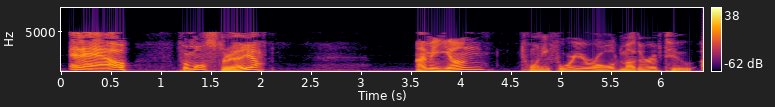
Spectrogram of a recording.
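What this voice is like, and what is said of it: Put-on Australian accent. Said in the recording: “I suppose I could try to read this with a bit of an accent.”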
